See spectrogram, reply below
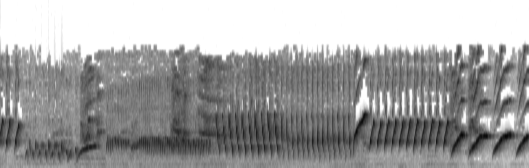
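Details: Canary song for prompting pet canaries to sing: short stepped trills, a steady buzzy roll, a fast pulsing trill, then a series of rising-falling whistled sweeps.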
